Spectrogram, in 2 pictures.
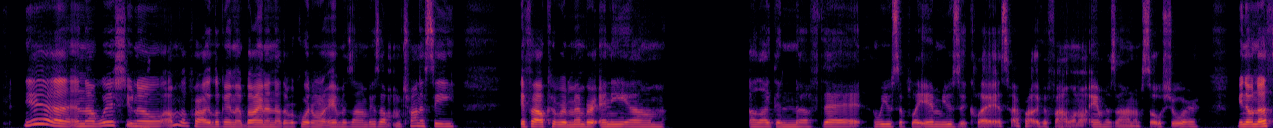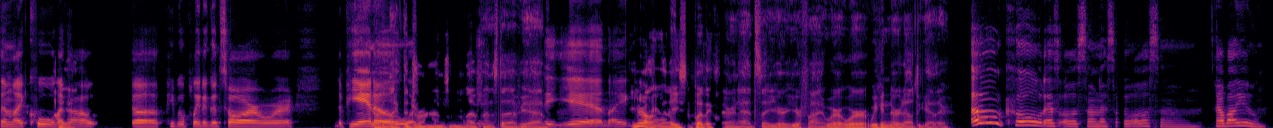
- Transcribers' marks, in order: unintelligible speech; distorted speech; unintelligible speech; other background noise
- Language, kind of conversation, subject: English, unstructured, What was the first gadget you fell in love with, and how does it still shape your tech tastes today?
